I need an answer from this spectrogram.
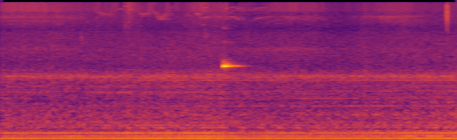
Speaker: Sounds like I got to change the battery in the smoke detector.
